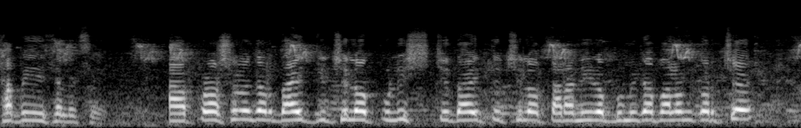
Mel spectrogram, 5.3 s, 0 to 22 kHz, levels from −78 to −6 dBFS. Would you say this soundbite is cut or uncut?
cut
